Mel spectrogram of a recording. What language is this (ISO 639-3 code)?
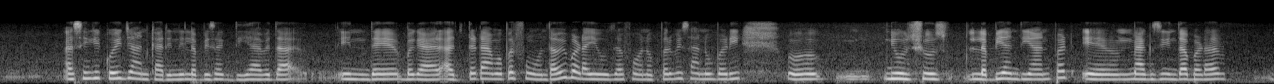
doi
